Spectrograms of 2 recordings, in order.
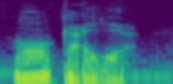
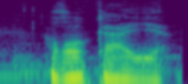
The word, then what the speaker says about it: rocaille: For reference, in French, this is said as rocaille, rocaille.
